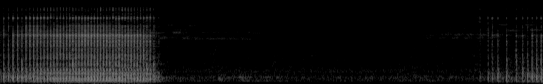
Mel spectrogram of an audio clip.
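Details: French Bulldog named Aquiles asleep and snoring, one long harsh fluttering snore of about one and a half seconds, then near silence, before another rattling snore begins at the very end.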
